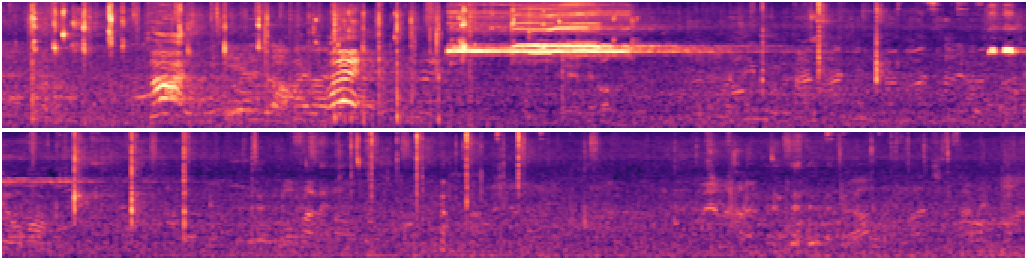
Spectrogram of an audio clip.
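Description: Young men shout to each other outdoors.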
